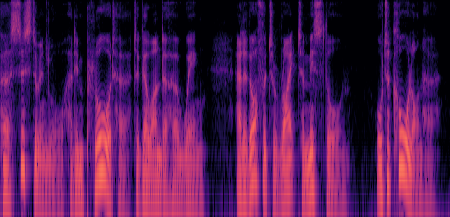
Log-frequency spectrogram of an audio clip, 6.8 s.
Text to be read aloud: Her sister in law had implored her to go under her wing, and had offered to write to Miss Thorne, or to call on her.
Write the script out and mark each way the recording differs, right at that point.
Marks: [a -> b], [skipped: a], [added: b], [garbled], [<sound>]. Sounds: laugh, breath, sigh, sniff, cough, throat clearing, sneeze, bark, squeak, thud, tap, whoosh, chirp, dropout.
Her sister in law had implored her to go under her wing, and had offered to write to Miss Thorne, or to call on her.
